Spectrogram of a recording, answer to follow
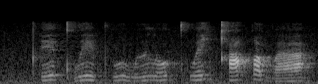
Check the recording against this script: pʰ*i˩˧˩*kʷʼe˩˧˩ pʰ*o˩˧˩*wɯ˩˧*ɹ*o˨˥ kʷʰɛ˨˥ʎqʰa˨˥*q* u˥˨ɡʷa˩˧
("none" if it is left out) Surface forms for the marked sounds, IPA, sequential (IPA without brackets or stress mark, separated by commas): e˩˧˩, u˩˧˩, l, q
